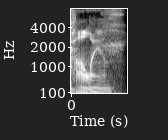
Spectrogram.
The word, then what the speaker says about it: Pollan: Like the kind that would give you the sniffles? Pollan. Pollan. Sure, but I think you would No, you're saying it correctly, Okay, but I'm just phonetically it is spelled like Pollan.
